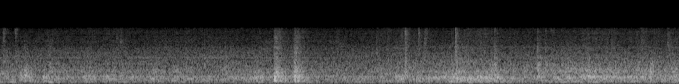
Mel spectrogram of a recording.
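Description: Tokyu 8090-series electric train heard from inside, behind the cab: a steady rumble with a handful of sharp clicks, the loudest a little under three seconds in.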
